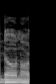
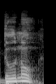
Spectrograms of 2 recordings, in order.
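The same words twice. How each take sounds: First: "Dono" with an o vowel, the Saint Thomas way; mock the wrong "Dono"; wrong pronunciation. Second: "Duno" with a u vowel and DU stressed; right pronunciation. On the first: A Crucian host mocking how Saint Thomas says "Dono". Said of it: "I ain't gonna have you saying". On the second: A Crucian host teaching the proper "Duno". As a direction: correct it to "Duno". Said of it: "emphasis on the first syllables". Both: Shown as a demonstration.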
